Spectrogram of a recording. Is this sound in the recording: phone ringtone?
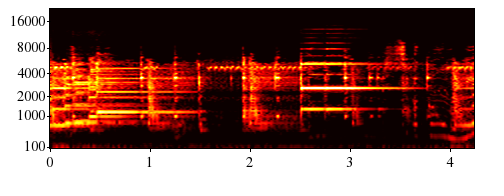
yes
